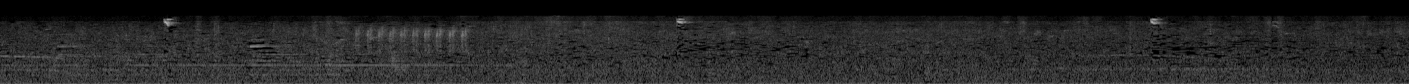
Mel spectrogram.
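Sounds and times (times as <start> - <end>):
bird trill: 0.0 - 1.9, 2.5 - 5.0
background hiss: 0.0 - 14.0.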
